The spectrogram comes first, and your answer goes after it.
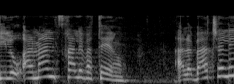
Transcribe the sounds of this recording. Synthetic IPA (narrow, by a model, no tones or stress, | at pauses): iːluʔalmaːnit͡sχale̞vate̞ʁ | ʔa̰labatʃeli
